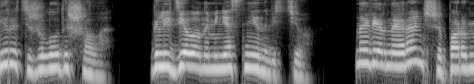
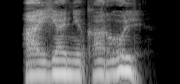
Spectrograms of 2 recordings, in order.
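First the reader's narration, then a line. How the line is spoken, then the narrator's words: Terrible whispered question. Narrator (Russian): страшным шепотом спросил принц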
